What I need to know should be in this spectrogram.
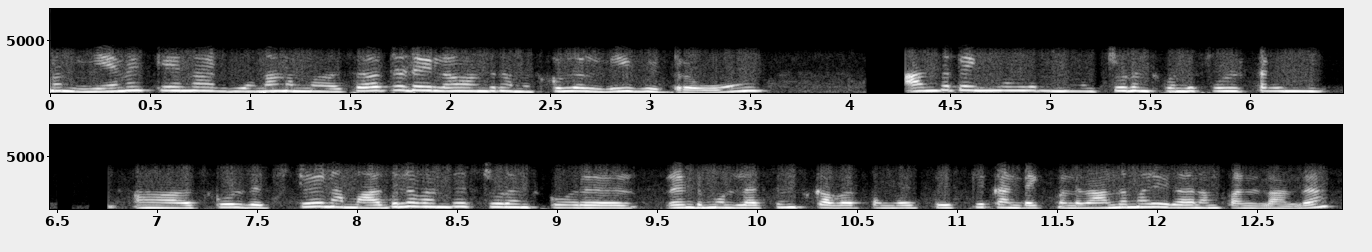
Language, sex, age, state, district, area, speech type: Tamil, female, 18-30, Tamil Nadu, Chennai, urban, conversation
